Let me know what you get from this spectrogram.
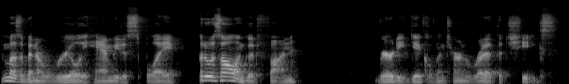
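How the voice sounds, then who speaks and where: Low-voiced man narrating a story, animated. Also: a little fast. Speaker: amateur narrator reading own story. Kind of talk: scripted first-person story narration.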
